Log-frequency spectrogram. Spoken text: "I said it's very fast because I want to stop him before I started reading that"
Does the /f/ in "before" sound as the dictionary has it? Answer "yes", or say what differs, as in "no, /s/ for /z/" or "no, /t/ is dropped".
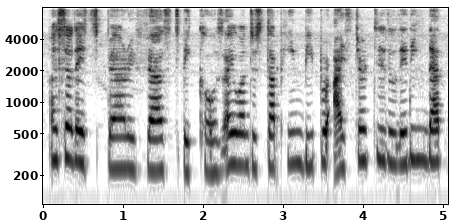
no, /p/ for /f/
